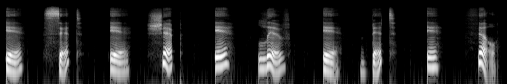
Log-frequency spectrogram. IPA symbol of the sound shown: ɪ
